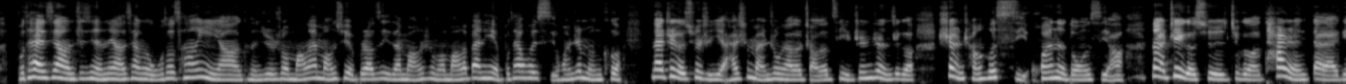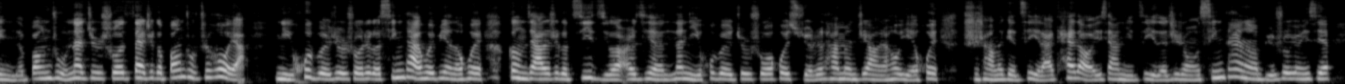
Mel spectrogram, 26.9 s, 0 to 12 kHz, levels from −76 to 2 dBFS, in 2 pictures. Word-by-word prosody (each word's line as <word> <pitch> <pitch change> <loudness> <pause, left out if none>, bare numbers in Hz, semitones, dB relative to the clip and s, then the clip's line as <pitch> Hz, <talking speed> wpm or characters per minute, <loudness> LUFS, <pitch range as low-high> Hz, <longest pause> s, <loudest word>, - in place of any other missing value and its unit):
不 230 - -3
太 280 0 +7
像 260 -4 +4
之 230 +1 -5
前 215 -3 +2
那 220 - +1
样 210 -1 +2
像 230 +1 -1
个 215 - 0
无 195 +2 -3
头 245 +1 -1
苍 275 +4 -2
蝇 - - 0
一 240 -6 +2
样， 195 -1 -1
可 195 - -10
能 190 -1 -2
就 210 - -2
是 - - -1
说 215 -1 -1
忙 200 0 0
来 245 +2 0
忙 220 -3 0
去 235 - -5
也 215 - 0
不 195 - -10
知 215 - -1
道 210 - +3
自 230 - -5
己 225 - -2
在 200 -1 -1
忙 200 +1 -2
什 230 - -4
么， 195 -1 -3
忙 190 0 -1
了 215 - 0
半 255 +2 +2
天 250 - +2
也 215 - 0
不 210 +2 -8
太 255 +2 +1
会 250 -1 -1
喜 195 -6 -8
欢 200 +3 -3
这 265 - -1
门 200 -6 0
课， 210 -1 -2 0.3
那 295 0 +6
这 320 +1 +3
个 235 - +4
确 240 +4 -1
实 200 -4 -3
也 200 -2 0
还 210 +2 -1
是 225 - -6
蛮 220 -8 +1
重 220 +1 0
要 195 -2 0
的， 190 - -1
找 180 -3 -5
到 185 - -2
自 200 - -6
己 210 -4 -4
真 250 +6 0
正 235 -7 0
这 215 - -3
个 195 -2 -2 0.2
擅 330 -9 +3
长 230 -1 -1
和 265 +2 +4
喜 215 -10 -5
欢 245 +1 +1
的 225 - +3
东 195 0 -1
西 195 0 -4
啊。 185 -1 -3 0.3
那 330 -4 +8
这 305 +3 +6
个 215 -2 +5
是 200 -1 +1
这 225 +3 -6
个 190 -2 -1
他 340 - +6
人 200 -9 +1
带 210 -1 0
来 185 -1 +1
给 200 +1 -2
你 185 -3 -4
的 180 - -8
帮 230 +4 +1
助， 240 -4 -2
那 250 +2 +4
就 245 +1 -5
是 235 - -3
说 240 +1 +1
在 250 +2 +3
这 255 - -4
个 240 - 0
帮 275 +6 0
助 280 -4 -1
之 260 +5 -5
后 290 -4 +4
呀， 200 - +1 0.3
你 215 -3 +3
会 295 +10 -1
不 230 - -5
会 215 -2 +3
就 230 - -1
是 220 - +2
说 220 -1 0
这 230 - 0
个 215 -2 +1
心 270 +6 0
态 275 -5 +5
会 235 -1 +2
变 235 0 -2
得 205 - +1
会 220 -2 0 0.2
更 260 -5 +3
加 220 -2 +4
地 215 - +2
这 230 - -4
个 215 - +1
积 270 +6 -1
极 195 -2 -6
了， 195 0 +2
而 210 +2 -1
且 210 -1 -1
那 230 +1 +1
你 205 -4 0
会 235 +4 -8
不 - - -8
会 210 -2 0
就 220 +3 -4
是 215 - -2
说 215 0 -2
会 220 0 -1
学 205 -3 -6
着 205 +2 -3
他 220 0 -2
们 215 -1 0
这 210 - -3
样， 200 -3 -1
然 185 0 -4
后 215 0 -1
也 185 -2 -3
会 215 +3 -3 0.2
时 205 - -6
常 200 -2 -2
地 200 - -1
给 200 -1 -2
自 180 - -10
己 205 - -1
来 180 +1 -2
开 255 +6 0
导 240 -7 +1
一 190 - -4
下 210 +1 -3
你 185 -3 -3
自 185 +4 -11
己 195 - -2
的 180 0 -4
这 205 +3 -5
种 190 -2 -4
心 265 +8 0
态 300 0 -2
呢， 225 -4 0
比 195 -2 -5
如 185 - -2
说 230 +1 -1
用 225 -1 -1
一 220 - 0
些 225 0 0
215 Hz, 385 characters per minute, -23 LUFS, 200-240 Hz, 0.3 s, 那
